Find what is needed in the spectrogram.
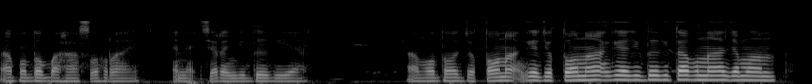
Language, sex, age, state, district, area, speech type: Santali, female, 45-60, West Bengal, Purulia, rural, spontaneous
